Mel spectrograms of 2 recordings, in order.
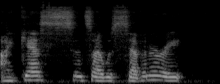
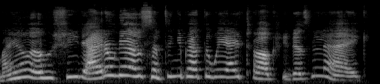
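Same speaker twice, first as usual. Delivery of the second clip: much higher, complaining woman's voice. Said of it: "she'll go complain to someone".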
